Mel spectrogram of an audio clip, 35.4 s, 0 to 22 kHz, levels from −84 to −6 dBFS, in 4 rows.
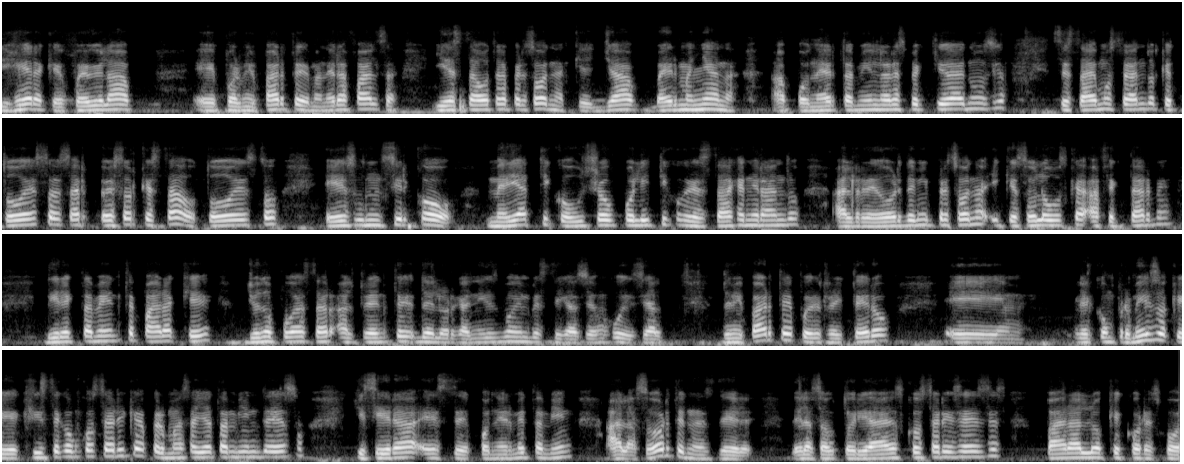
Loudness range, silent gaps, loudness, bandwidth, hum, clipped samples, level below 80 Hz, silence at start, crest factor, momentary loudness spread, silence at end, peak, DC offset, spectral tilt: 2 LU; none; -20 LUFS; 8.2 kHz; none; under 0.1%; -50 dBFS; 0 s; 16 dB; 8 LU; 0 s; -4 dBFS; under 0.1%; -8.5 dB/octave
